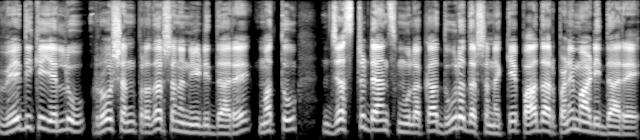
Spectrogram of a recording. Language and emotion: Kannada, neutral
